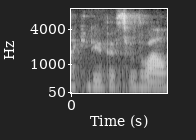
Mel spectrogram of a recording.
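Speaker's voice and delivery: in a whisper. Voicing her as she points a finger at you, whispering. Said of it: "and then whispers".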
